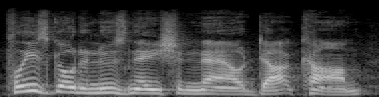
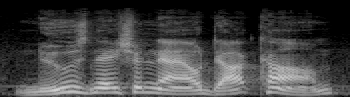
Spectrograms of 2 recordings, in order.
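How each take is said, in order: First: Said in the usual way. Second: "newsnationnow dot com" said again slowly, each part spaced out; slow it down on "newsnationnow dot com" so viewers catch it; slow repeat. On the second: Real, not acted. Host repeating the web address for viewers, slowly.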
